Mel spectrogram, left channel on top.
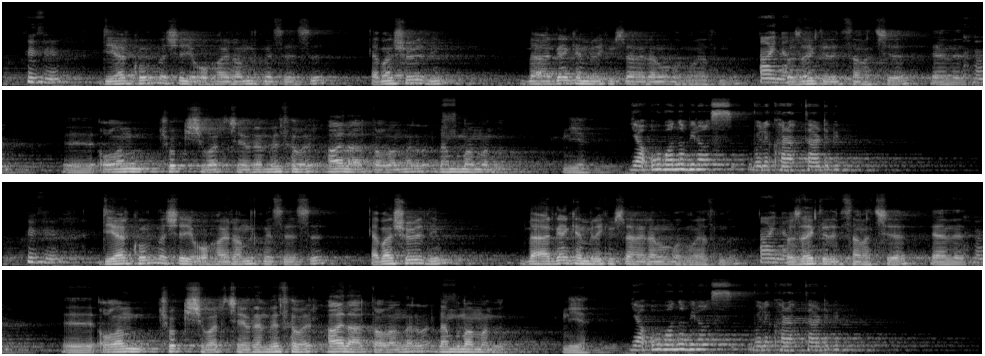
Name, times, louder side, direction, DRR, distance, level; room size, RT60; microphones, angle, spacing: voice 1, 0.2-0.6 7.6-7.9 9.6-9.9 16.1-18.2, left 2 dB, 20° left, 7 dB, 0.6 m, -25 dB
voice 2, 1.0-3.3 3.7-4.5 5.2-7.5 7.8-9.7 10.4-14.9 15.4-15.7, right 2 dB, 45° right, 10 dB, 0.5 m, -24 dB
17.5 x 12.0 x 5.6 m, 2.9 s
head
